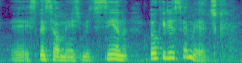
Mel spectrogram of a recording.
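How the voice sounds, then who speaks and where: A woman speaks in a dark, mellow tone. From Brazil, Minas Gerais (Belo Horizonte). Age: 70s. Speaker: retired university professor. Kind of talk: recorded Q&A monologue. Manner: halting, many fillers.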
